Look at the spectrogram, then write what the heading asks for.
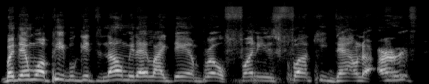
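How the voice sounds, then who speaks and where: A raspy-voiced man in his thirties, a rapper talking animatedly and passionately in a casual interview, full of slang and fillers. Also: high voice, steady tone, fairly quick, pushed and bright, dry recording.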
